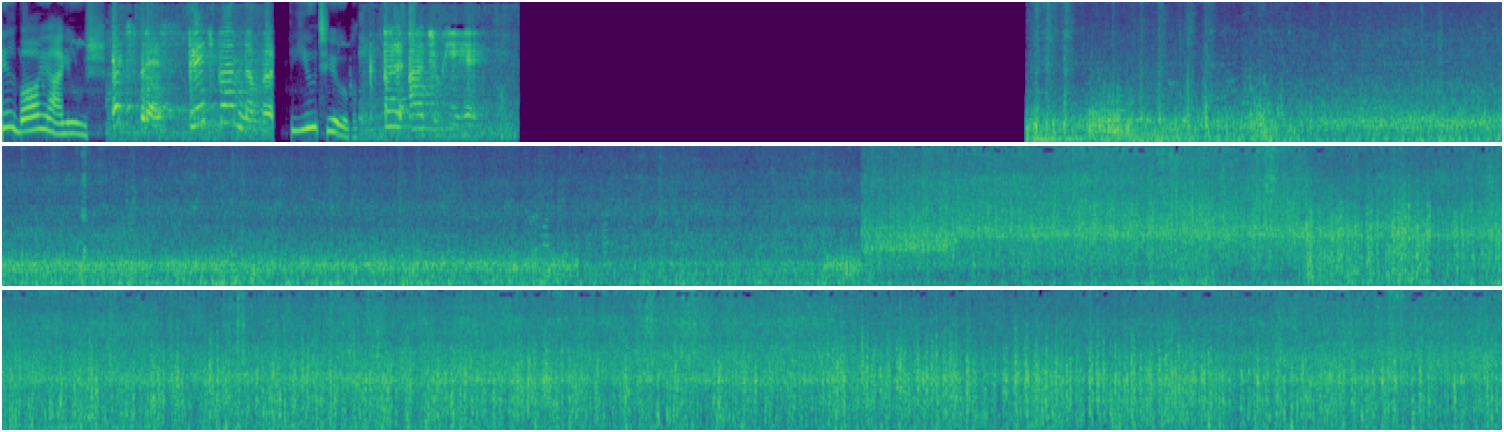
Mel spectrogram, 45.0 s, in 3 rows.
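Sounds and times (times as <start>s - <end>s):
train wheels rushing on rail: 10.3s - 45.0s.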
